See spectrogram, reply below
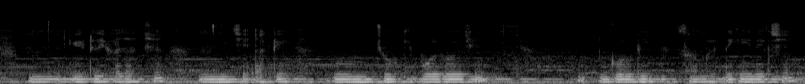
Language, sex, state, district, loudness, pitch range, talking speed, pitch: Bengali, male, West Bengal, North 24 Parganas, -27 LUFS, 120-125 Hz, 105 wpm, 120 Hz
